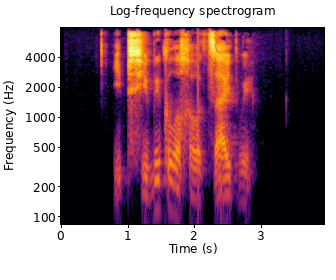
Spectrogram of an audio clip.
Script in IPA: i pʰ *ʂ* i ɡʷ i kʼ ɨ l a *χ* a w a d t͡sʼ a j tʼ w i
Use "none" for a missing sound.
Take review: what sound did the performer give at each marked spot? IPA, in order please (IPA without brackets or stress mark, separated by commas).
s, χ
